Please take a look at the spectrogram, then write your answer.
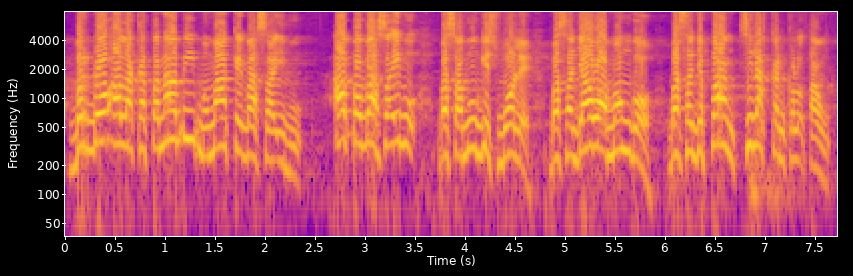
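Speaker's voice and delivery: loud, high, rousing sermon; full-force preaching. Acted. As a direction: lift the crowd with each line. (khotbah bersemangat dan lantang)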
